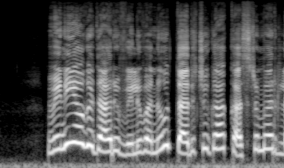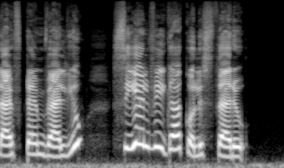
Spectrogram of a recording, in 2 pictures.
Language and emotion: Telugu, neutral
